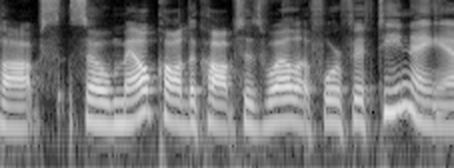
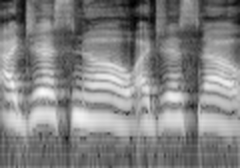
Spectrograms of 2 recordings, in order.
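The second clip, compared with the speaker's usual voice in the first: put-on fake sobbing, slower and louder; 2 semitones higher, 5 dB louder than usual. Retelling a story about a missing woman, imitating a man's fake bawling. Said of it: "he's bawling his eyes out".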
